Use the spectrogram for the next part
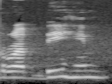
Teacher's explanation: یہاں پہ تنوین ہے، دو زبر اور یہاں پہ میم مشدد ہے، تو یہاں پہ ہم غنہ کریں گے ایک الف برابر، یعنی ہم آواز کو ناک میں چھپائیں گے. اور را یا مشدد ہے، دو بار پڑھیں گے اور را کو تفخیم کریں گے یعنی موٹا پڑھیں گے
